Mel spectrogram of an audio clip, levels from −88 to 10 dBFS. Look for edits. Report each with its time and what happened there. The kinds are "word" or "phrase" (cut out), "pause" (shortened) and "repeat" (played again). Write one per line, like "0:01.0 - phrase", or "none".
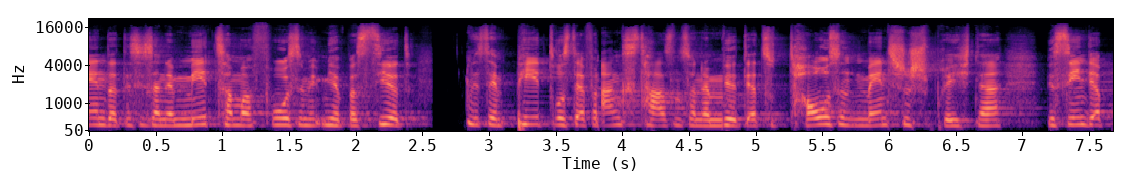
0:02.6 - pause
0:03.8 - word
0:04.8 - word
